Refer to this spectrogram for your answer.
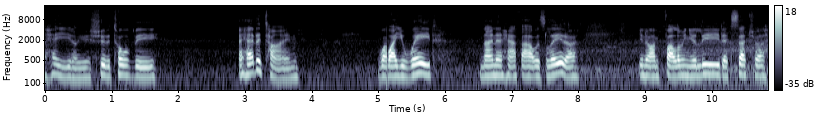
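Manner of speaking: plain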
